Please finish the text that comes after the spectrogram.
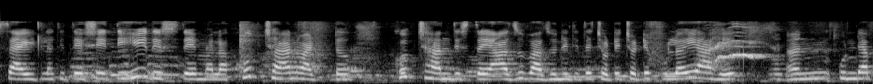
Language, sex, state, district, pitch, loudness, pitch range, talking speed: Marathi, female, Maharashtra, Aurangabad, 260 Hz, -15 LUFS, 245-275 Hz, 150 wpm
